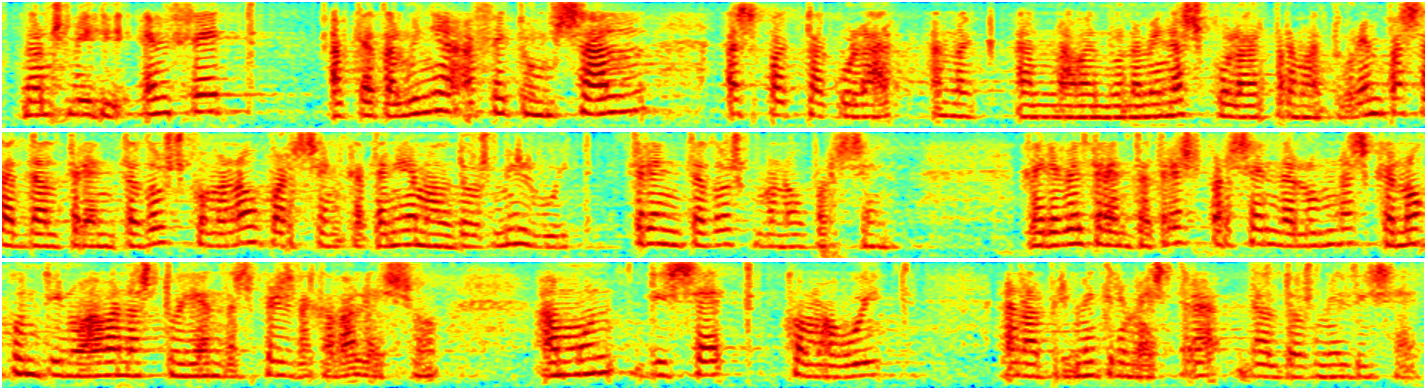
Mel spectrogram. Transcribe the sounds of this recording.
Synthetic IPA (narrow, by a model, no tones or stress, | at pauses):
d̪ɔnzmiɾiɛmfet̪ | əkət̪əluɲəʔa̰fet̪unsalˠəspək̚t̪əkulaɾənənəβ̞ənd̪unəmenəskulaɾpɾəmət̪uɾɛmpəsat̪̚d̪əlˠt̪ɾɛnt̪əðoskɔmənɔwpəɾseŋkət̪əniəməlˠd̪ozmilˠβujt̪ːɾɛnt̪əðoskɔmənɔwpəɾsen | kəɾəβelˠt̪ɾɛnt̪ət̪ɾɛspəɾsend̪əlumnəskənokunt̪inuaβ̞ənəst̪uðiand̪əspɾezðəkəβalɛʃo | əmbund̪isɛt̪kɔməβujt̪ | ənəlˠpɾimet̪ɾimɛst̪ɾəðəlˠd̪ozmilˠd̪isɛt̪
